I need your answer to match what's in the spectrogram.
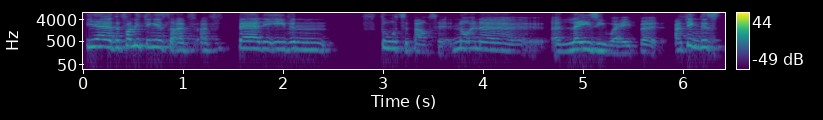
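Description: A football club chief executive from the Isle of Wight, England, speaks frankly as an interview guest, often restarting her sentences. Her voice is fairly high and her pace moderate, with the high frequencies cut off.

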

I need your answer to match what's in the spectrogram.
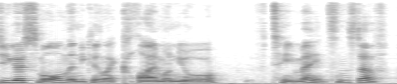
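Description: A man's voice: fairly high pitch, moderate pace, a little mellow. A man co-hosting a casual podcast chat, rambling and laughing often as he trails off mid-thought. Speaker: podcast co-host. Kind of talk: casual chat about games and films.

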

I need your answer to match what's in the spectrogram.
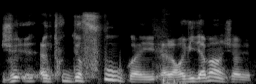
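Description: A man's voice: medium pitch, lively intonation, a little fast, a little mellow. Expansive man with a southern French accent. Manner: expansive, lots of restarts and repeated words. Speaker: guest, former race logistics organizer. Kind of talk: casual interview chat.

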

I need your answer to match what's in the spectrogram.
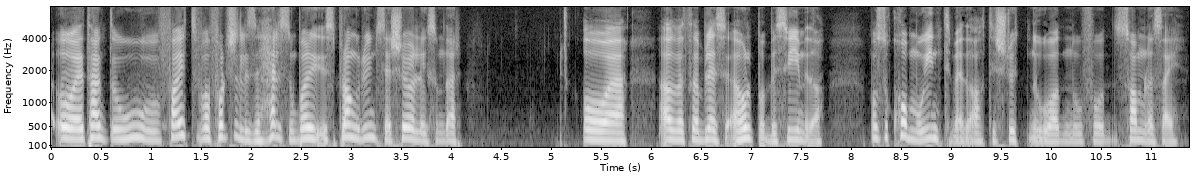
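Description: A man telling a story in casual chat, animated, swearing now and then and pausing often on fillers. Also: high voice, creaky, clear, resonant tone, no room sound, studio quality.

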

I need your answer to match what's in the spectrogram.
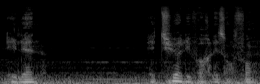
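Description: A man's voice: fairly low pitch, flat delivery, moderate pace, music in the background, close to an everyday voice. A man doing an eerie phone caller. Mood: menacing. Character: chilling anonymous male caller on the phone.

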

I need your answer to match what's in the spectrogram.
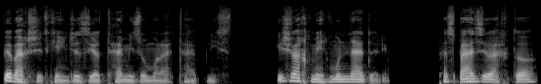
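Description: A man voicing a composed, sharp-witted woman in an audiobook, in a calm, measured way. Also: fairly low pitch.

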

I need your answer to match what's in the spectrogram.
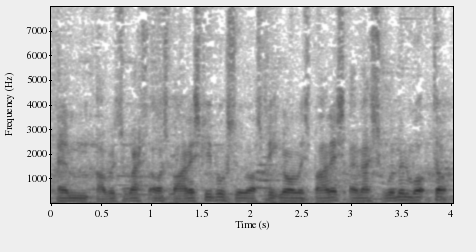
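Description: A man's voice: on the low side, fairly even intonation, quick pace, poor audio. Man with a strong Glaswegian Scottish accent. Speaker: podcast host. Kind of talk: casual anecdotal chat.

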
